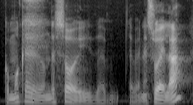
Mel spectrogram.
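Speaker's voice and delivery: low, slow, soft answer; puzzled reply. Retold or imitated. Man asked his origin by a compatriot, quietly puzzled. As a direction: drop low and hesitate, taken aback.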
